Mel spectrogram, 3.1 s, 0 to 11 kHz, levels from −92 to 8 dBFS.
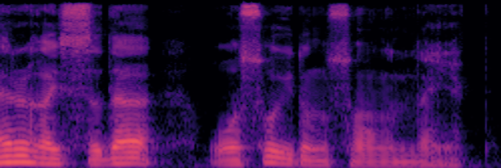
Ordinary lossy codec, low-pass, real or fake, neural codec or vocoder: Opus, 32 kbps; 9.9 kHz; real; none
